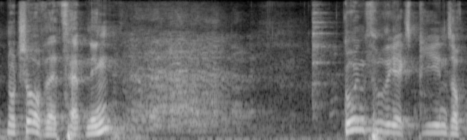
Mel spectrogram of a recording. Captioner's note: crowd laughing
